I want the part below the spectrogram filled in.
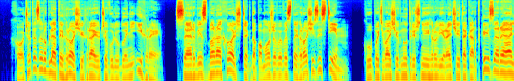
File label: Ua, golosa treki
